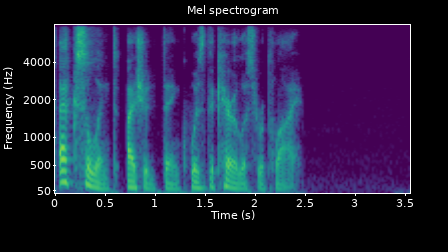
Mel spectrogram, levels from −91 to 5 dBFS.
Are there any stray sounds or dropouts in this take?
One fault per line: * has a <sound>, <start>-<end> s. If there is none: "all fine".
all fine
